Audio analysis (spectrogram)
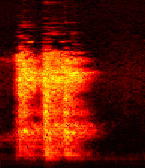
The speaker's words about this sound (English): Oh, guard! Open the cell door.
